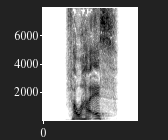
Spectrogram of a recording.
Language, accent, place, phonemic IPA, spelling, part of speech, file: German, Germany, Berlin, /ˌfaʊ̯haˈɛs/, VHS, noun, De-VHS.ogg
- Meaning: 1. initialism of Volkshochschule 2. VHS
